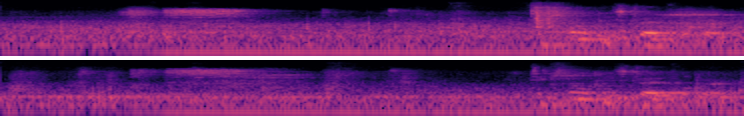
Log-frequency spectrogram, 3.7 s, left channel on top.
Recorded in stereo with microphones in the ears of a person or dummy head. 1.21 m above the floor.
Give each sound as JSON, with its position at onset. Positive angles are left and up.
{"t": 0.6, "sound": "a squeak", "side_deg": 80, "distance_m": 3.5}
{"t": 2.6, "sound": "a man speaking", "side_deg": 85, "distance_m": 5.5}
